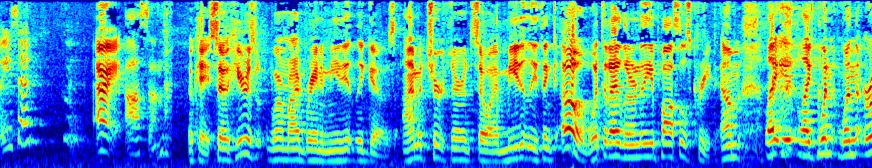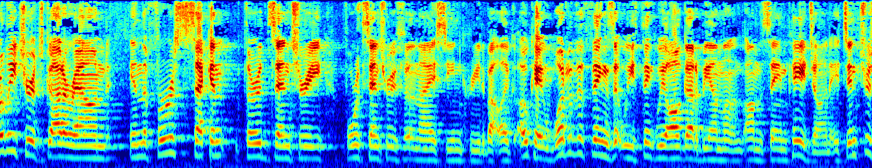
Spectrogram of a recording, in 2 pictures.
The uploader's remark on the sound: Goes Live In Front of a Studio Audience. Took their show on the road to the annual Synod Assembly for the Northwestern Pennsylvania Synod of the Evangelical Lutheran Church in America, at Thiel College in Greenville, Pennsylvania. Recorded with additional friends in the room joining the conversation with topics they were interested. We are thankful for the brave folks who came up to the microphone to share questions and prompt conversation!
